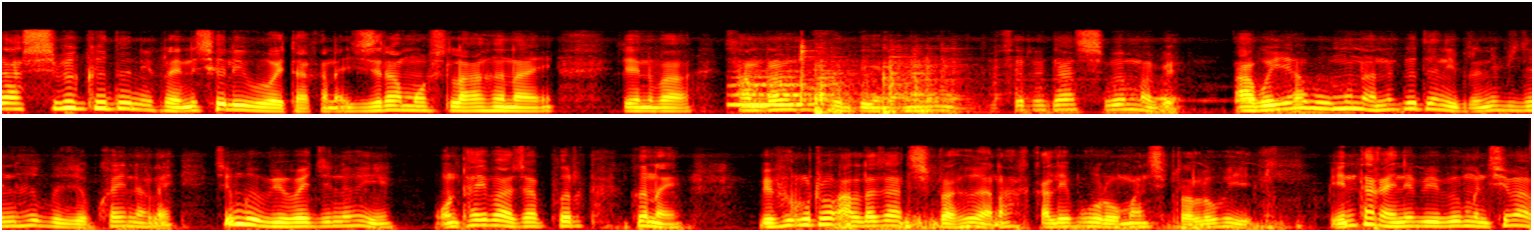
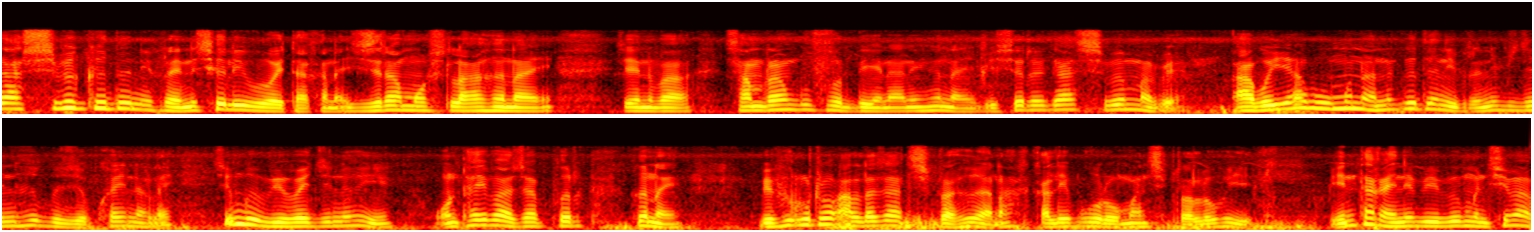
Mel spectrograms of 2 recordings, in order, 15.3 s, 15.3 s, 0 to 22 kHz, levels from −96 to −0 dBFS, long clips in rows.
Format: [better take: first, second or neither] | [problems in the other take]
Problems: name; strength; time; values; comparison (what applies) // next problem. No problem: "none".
second | noise reduction (neural mask model RNNoise)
